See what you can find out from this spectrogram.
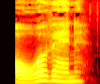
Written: overvande

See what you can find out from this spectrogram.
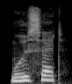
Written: modsat

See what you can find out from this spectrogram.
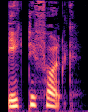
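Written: ægtefolk

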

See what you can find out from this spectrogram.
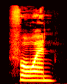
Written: foran

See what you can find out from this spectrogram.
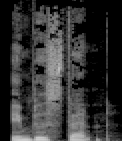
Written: embedsstand

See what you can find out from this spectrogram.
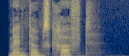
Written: manddomskraft

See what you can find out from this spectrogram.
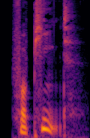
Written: forpint

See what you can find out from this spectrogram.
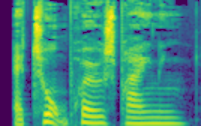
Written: atomprøvesprængning

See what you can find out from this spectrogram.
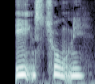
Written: enstonig

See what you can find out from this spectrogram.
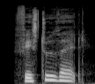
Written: festudvalg

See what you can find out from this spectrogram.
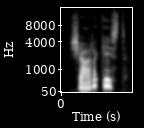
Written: chartergæst

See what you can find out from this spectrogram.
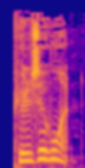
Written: pølsehorn

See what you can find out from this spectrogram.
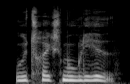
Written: udtryksmulighed

